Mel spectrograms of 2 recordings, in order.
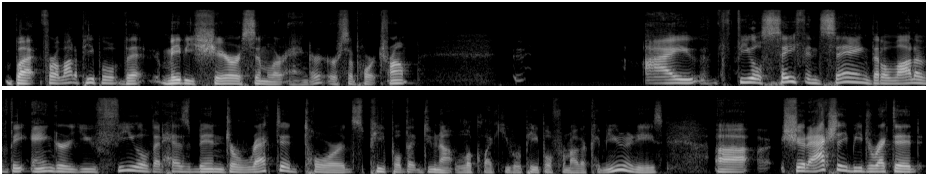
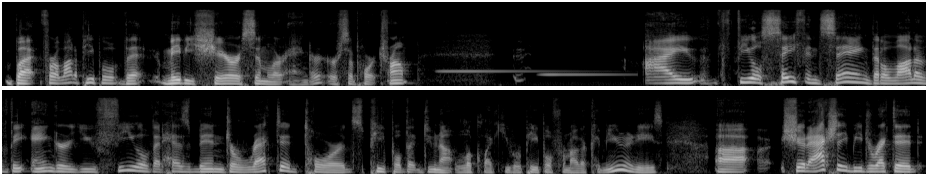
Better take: first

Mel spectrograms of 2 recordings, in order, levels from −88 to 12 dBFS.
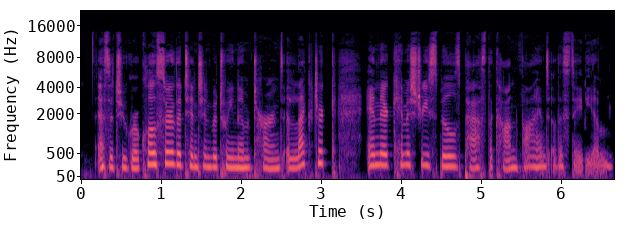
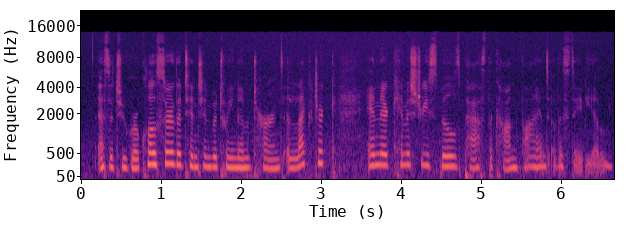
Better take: first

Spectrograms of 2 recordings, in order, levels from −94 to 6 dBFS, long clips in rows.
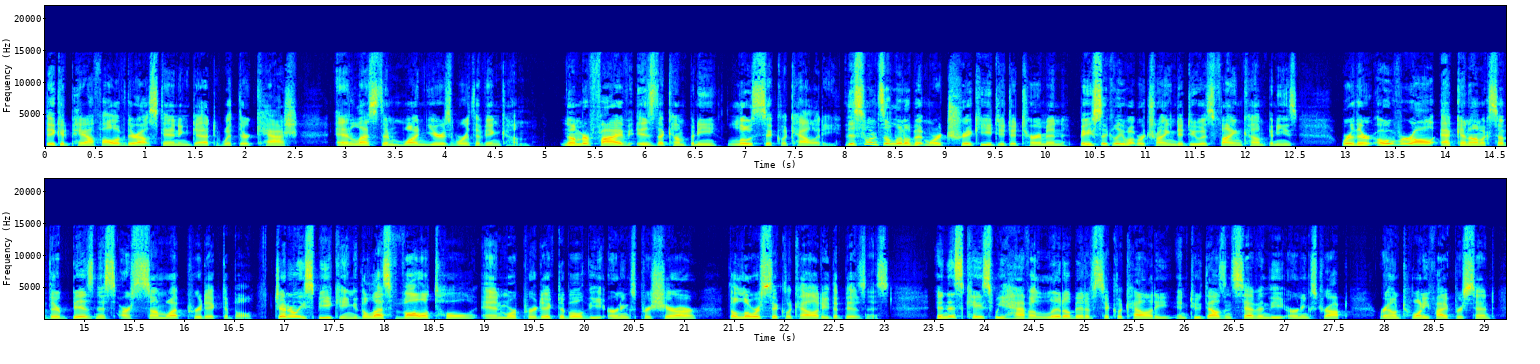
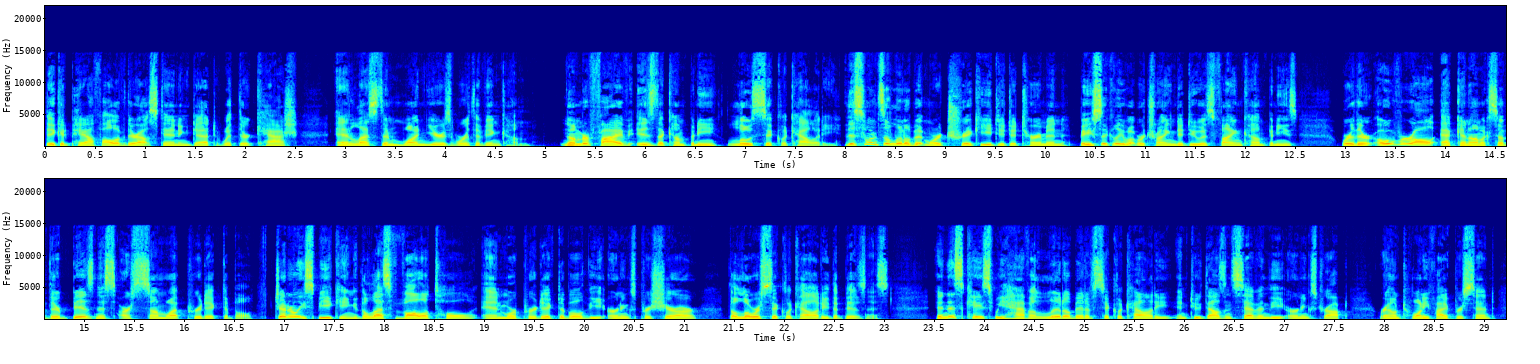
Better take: second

